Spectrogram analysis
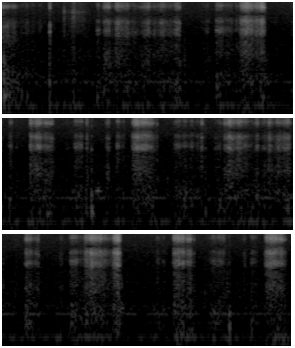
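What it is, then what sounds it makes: Pencil writing on textured paper. A sharp graphite pencil tip scratches strokes across a lined, textured paper sheet while writing. The result is a quiet, bright, scratchy rasp in short bursts of varying length with brief pauses between them.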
